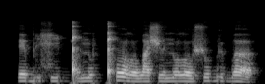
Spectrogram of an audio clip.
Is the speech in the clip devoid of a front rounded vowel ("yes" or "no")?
yes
